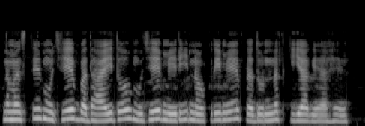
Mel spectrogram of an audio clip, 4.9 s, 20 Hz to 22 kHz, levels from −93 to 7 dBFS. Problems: background sounds at intervals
